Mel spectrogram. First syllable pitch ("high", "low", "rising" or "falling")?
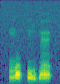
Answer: low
